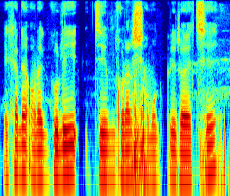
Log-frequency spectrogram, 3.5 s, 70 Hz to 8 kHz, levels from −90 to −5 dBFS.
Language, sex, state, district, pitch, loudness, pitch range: Bengali, male, West Bengal, Alipurduar, 105 Hz, -16 LUFS, 105-120 Hz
